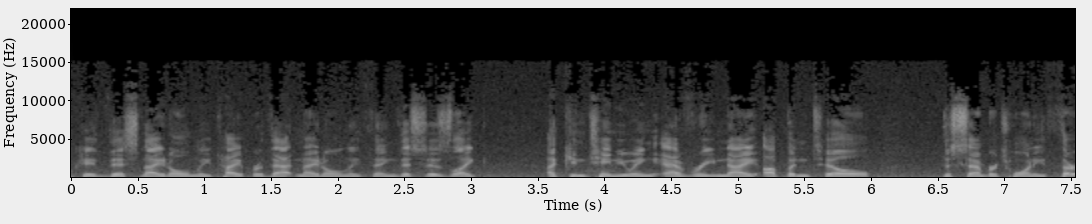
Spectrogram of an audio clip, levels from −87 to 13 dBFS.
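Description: No technical faults can be heard in the signal, and the only background is the room's own noise, sitting about 19 dB below the speech.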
